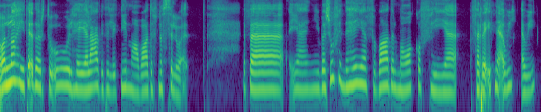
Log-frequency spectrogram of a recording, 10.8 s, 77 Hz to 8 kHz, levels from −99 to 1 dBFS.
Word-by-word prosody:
والله 250 +2 +7
تقدر 230 -2 +4
تقول 220 +2 -2
هي 195 -1 +1
لعبِت 210 -2 -1
الاتنين 195 +3 -6
مع 180 -3 -3
بعض 185 +2 -1
في 195 +2 -7
نفس 205 +2 0
الوقت، 165 -7 -5 1.1
فيعني 195 0 +1
باشوف 255 +10 +1
إن 225 -6 -3
هي 240 +2 +1
في 200 - -10
بعض 225 +3 +2
المواقف 205 +2 -5
هي 180 -1 -1 0.3
فرّقِتنا 205 +3 +1
أوي، 215 +4 -1 0.2
أوي. 175 +6 -5
205 Hz, 120 wpm, -22 LUFS, 195-225 Hz, 1.1 s, والله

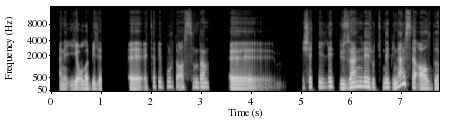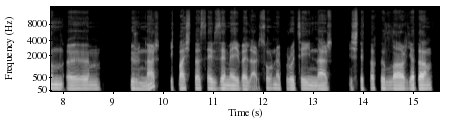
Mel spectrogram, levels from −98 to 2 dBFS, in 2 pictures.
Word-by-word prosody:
hani, 110 +1 -3
iyi 115 +3 +2
olabilir. 110 -1 +2 0.6
Eee, 115 0 +6 0.2
e, - - -3
tabii 165 0 -4
burada 165 -1 -3
aslında, 150 +1 -2 0.4
eee, 120 - +3 0.6
bir - - -11
şekilde 160 0 -1
düzen 150 +8 +4
ve 165 -2 +6
rutine 140 +1 -3
binerse 245 - +4
aldığın, 120 0 +2
emm, 110 +1 -2 0.6
ürünler 105 -3 -3 0.2
ilk - - -14
başta 110 +1 -2
sebze, 110 0 -2
meyveler, 100 -2 -2
sonra 115 -2 -7
proteinler, 105 -1 -2 0.3
işte, - - -8
tahıllar 110 -2 0
ya 105 +1 0
da, 110 0 +4
115 Hz, 110 wpm, -25 LUFS, 105-135 Hz, 0.6 s, Eee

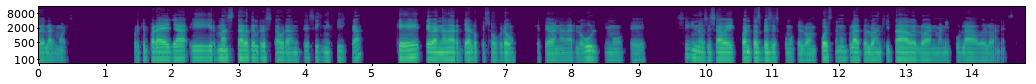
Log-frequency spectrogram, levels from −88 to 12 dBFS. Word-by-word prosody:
del 95 +2 0
almuerzo 85 -3 -9 0.9
porque - - -8
para 110 -1 +3
ella 115 +2 +3
ir 120 0 -2
más 120 0 0
tarde 125 0 +4
al 120 - -2
restaurante 105 -2 -3
significa 110 -1 -7 0.5
que 125 +2 +4
te 110 - +6
van 100 -1 +5
a 100 - +3
dar 105 0 +2
ya 105 - +3
lo 100 0 -4
que 95 - -15
sobró, 95 0 -2 0.3
que - - -18
te - - -5
van 90 -1 -1
a 90 - -9
dar 90 +2 -7
lo 95 -1 -7
último, 95 -5 -2
que, 85 -1 -10 0.4
sí, 140 -3 -8
no 110 -3 -1
se 100 - -6
sabe 100 -1 +3
cuántas 105 -2 +3
veces 100 -1 +1
como 95 -1 -11
que 90 - -5
lo 90 0 -2
han 90 - -8
puesto 120 +3 +2
en 115 - -5
un 110 - -9
plato, 105 -3 +2
lo 95 - +1
han 100 0 -4
quitado, 100 -1 +2
lo 95 0 -2
han 95 0 -2
manipulado, 95 0 -5
lo 95 - -7
han - - -14
esto, - - -26
100 Hz, 205 wpm, -25 LUFS, 95-115 Hz, 0.9 s, te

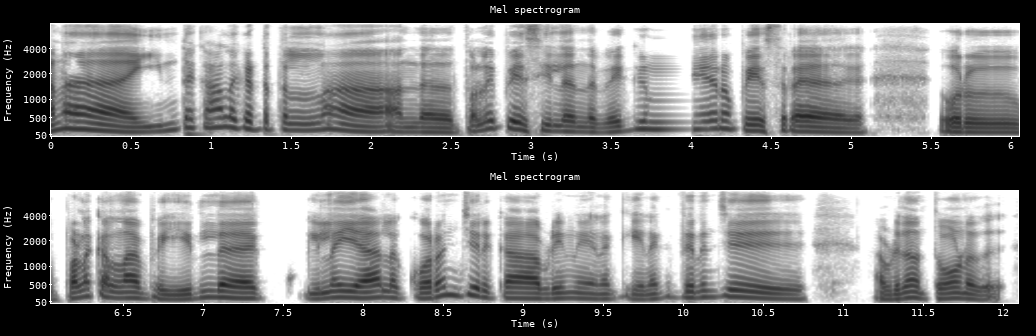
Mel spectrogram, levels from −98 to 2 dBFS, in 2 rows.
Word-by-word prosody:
ஆனா. 210 - +4 0.6
இந்த 175 +9 -5
காலகட்டத்துலலாம். 190 -6 -1 0.3
அந்த 120 0 -2 0.3
தொலைபேசியில 170 - 0
அந்த 125 -1 -1
வெகுநேரம் 195 +6 -4
பேசுற 150 -2 0 1.0
ஒரு 120 -1 +4 0.4
பழக்கோல்லாம் 150 -1 +2
இப்ப 120 - -4 0.2
இல்ல 165 +5 0 0.6
இல்லையா 155 +2 +3
இல்ல 160 - -2
குறைஞ்சிருக்கா 185 -2 0
அப்படின்னு 140 +2 -1
எனக்கு 125 0 -7
எனக்கு 125 +8 -6
தெரிஞ்சு 170 +4 -2 0.9
அப்படிதான் 130 +4 -1
தோணுது. 130 -5 0
160 Hz, 105 wpm, -23 LUFS, 140-190 Hz, 1.0 s, ஆனா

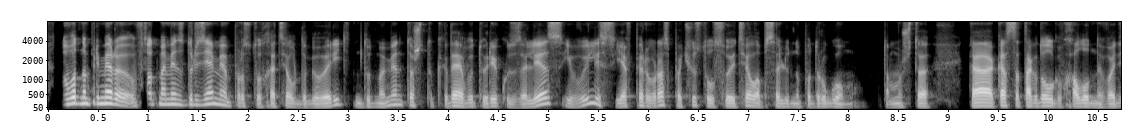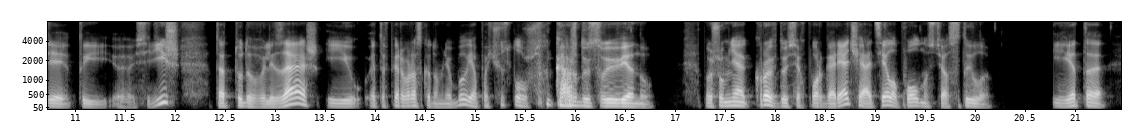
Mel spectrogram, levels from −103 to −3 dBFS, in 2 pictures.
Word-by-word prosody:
Ну 175 - -3
вот, 205 0 +5
например, 200 -1 +4
э, - - +1
в - - -4
тот 185 0 -4
момент 180 -1 0
с - - -5
друзьями, 165 +2 -1
просто 115 -2 -6
вот - - -15
хотел 105 0 -3
договорить. 100 - -4
На - - -10
тот 105 +1 -10
момент 150 +10 -6
то, 130 - -3
что - - -5
когда 120 - -2
я 115 - +2
в 110 - -7
эту 110 - -7
реку 115 -2 -5
залез 95 - 0
и 105 - -8
вылез, 170 - -3
я 110 +1 -3
в 110 - -10
1 110 -4 -4
раз 145 +4 -1
почувствовал 135 -6 -7
своё 105 +1 -3
тело 120 +3 -1
абсолютно 100 -2 -4
по-другому. 105 -1 -7 0.2
Потому 100 +2 -10
что 100 - -3 0.4
как 115 0 +6
оказывается, 125 -1 +4
так 115 -2 0
долго 120 -4 -1
в - - -19
холодной 100 -1 -2
воде 95 0 -1
ты, 90 -4 -6
э, 85 -1 -14
сидишь, 230 - +1 0.3
ты - - +1
оттуда 110 0 -3
вылезаешь. 100 - +3
И 105 -2 -3
у 105 - -8
это 110 - -8
в - - -18
1 120 -2 0
раз, 125 - 0
когда 100 -2 -8
у - - -10
меня 95 0 -7
было, - - -2
я - - +1
почувствовал - - -5
чт - - -6
каждую 120 -3 +5
свою 115 0 +6
вену. 105 -5 +4 0.4
Потому 110 - -4
что 120 - 0
у - - -1
меня 130 -1 +4
кровь 155 -7 +3
до 115 0 -1
сих 105 - -2
пор 115 -1 -1
горячая, 140 - +3
а - - +1
тело 145 - +6
полностью 115 -4 0
остыло. 100 -8 +1 0.6
И 110 -2 -7
это 120 -3 +1
110 Hz, 225 wpm, -25 LUFS, 100-130 Hz, 0.6 s, как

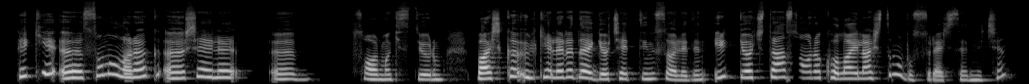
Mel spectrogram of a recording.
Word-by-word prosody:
Peki, 385 +6 0 0.2
eee, 300 +2 +6
son 425 +9 -1
olarak, 365 +5 +3
eee, 280 +1 +3
şeyle, 320 -1 +2 0.3
emm, 240 -1 -4 0.4
sormak 230 -3 0
istiyorum. 225 -1 -3 0.3
Başka 270 +7 +4
ülkelere 325 0 +1
de 310 -2 +6
göç 240 0 -1
ettiğini 255 0 -3
söyledin. 215 -1 -3
İlk 340 +1 -3
göçten 315 +1 +2
sonra 300 -2 -4
kolaylaştı 270 - 0
mı 450 -3 -3
bu - - -8
süreç 200 -2 -6
senin 205 +1 -7
için? 205 - -10
285 Hz, 140 wpm, -22 LUFS, 240-330 Hz, 0.4 s, eee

